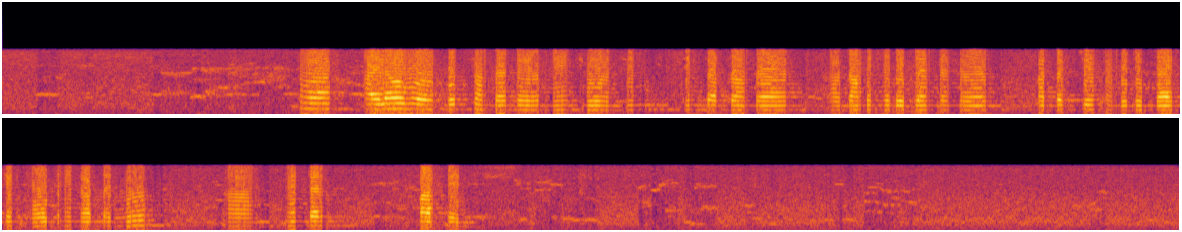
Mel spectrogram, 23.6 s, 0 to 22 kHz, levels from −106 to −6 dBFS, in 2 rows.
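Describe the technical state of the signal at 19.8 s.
At 19.8 s, as throughout the clip, the speech was coded as G.711 mu-law but decoded as A-law, so the mu-law and A-law mix-up scrambles sample levels. The result is harsh, distorted speech, with the quietest samples pushed up into audible noise in pauses, all within the normal 4 kHz telephone bandwidth.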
